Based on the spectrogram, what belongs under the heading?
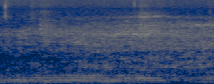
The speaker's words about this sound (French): Ne vous laissez pas distraire par les sons lointains, comme à l'instant peut-être une voiture qui vient de passer dans la rue, mais ramenez votre attention à l'intérieur de vous.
